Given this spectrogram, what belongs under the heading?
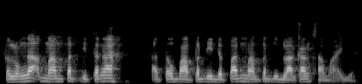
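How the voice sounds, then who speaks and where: A male pastor teaching a conference session, lively and animated, mixing in English words and acting out quoted couples. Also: fast talker, husky, dry recording, phone-quality sound. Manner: lively, acts out quoted couples in higher voices; mixes English words into speech. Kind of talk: seminar teaching talk. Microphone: conference stream.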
